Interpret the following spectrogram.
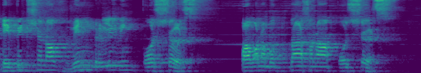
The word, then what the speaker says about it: Pavanamuktasana: Pavanamuktasana, wing relieving pose, pronounced as Pavanamuktasana, is excellent for releasing abdominal gas, as its name suggests.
